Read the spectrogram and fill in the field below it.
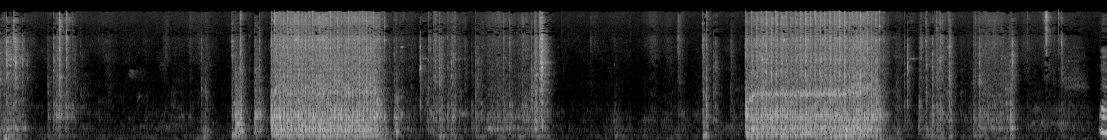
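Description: A sewing machine stitches the side seam of a garment in two loud, steady bursts a few seconds apart, with quieter handling clatter and pauses between them.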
